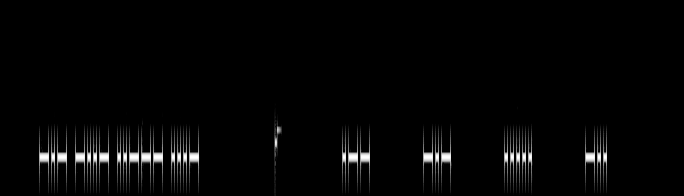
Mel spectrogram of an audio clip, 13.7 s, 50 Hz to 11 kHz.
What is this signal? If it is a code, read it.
Morse code, heard as a keyed tone, about 20 wpm, spaced as for 10 wpm, 700 Hz. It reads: KX2V WK5D
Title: USA Call Signs - 4 Characters - 6x Character Spacing - 20wpm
